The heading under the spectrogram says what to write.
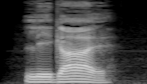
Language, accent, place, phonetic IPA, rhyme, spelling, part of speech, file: German, Germany, Berlin, [leːˈɡaːl], -aːl, legal, adjective, De-legal.ogg
- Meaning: legal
